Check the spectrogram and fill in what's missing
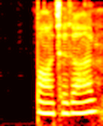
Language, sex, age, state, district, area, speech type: Hindi, female, 18-30, Madhya Pradesh, Hoshangabad, urban, spontaneous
